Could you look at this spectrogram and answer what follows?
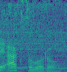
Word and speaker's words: axolotl: on the planet, the axolotl. Let's get into 20 amazing facts you probably didn't know about these smiling salamanders. First off, their name is pronounced Axolotl and comes from the Aztec language, meaning water dog.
